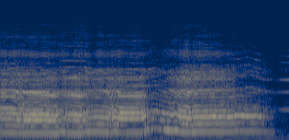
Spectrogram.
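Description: A man's voice singing the last phrase of a Carnatic devi kriti: held notes that waver and slide in pitch with Carnatic ornaments. The singing fades out about four seconds in.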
